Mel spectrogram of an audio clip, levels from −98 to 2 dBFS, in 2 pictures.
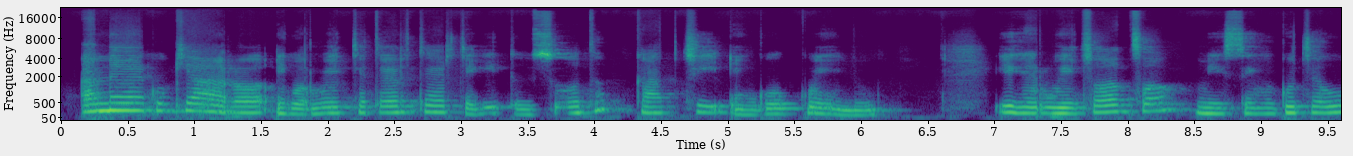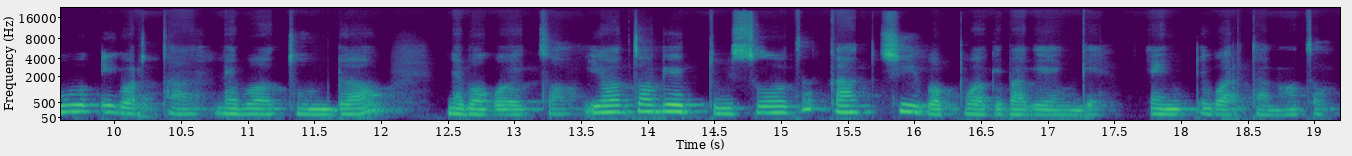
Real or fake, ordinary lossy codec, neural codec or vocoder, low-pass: fake; none; codec, 44.1 kHz, 2.6 kbps, DAC; none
